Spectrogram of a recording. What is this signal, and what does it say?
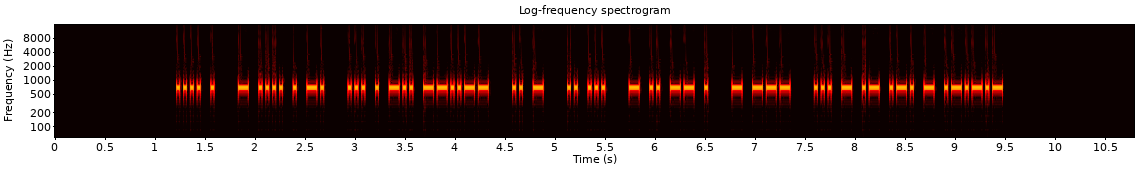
Morse code, heard as a keyed tone, about 36 wpm, 700 Hz. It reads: HE THEN SED, IT IS TIME TO START.
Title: Sentences from Top 300 Words and Abbreviations 35wpm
